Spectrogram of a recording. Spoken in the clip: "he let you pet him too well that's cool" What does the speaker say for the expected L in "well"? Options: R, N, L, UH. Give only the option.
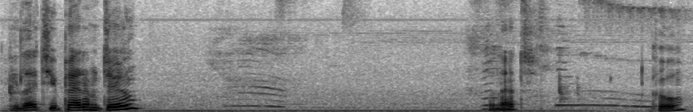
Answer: N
